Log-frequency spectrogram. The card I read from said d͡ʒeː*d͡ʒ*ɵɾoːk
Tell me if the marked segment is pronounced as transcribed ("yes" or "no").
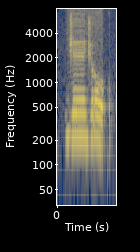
yes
